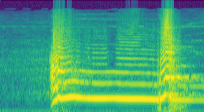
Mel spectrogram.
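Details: Pet dog howling along while its owner sings: one long, steady, level tone held for about a second and a half, opening and closing with brief louder bursts.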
